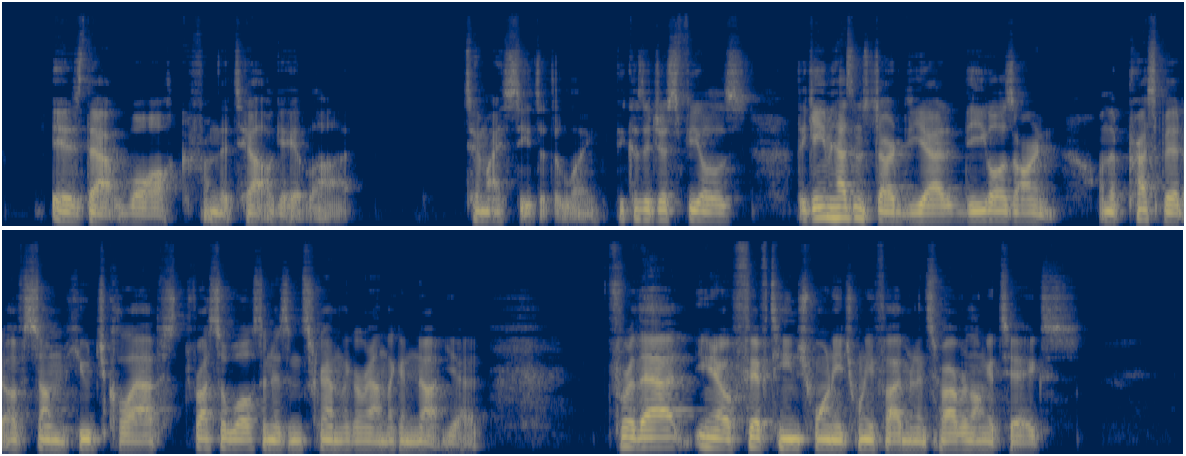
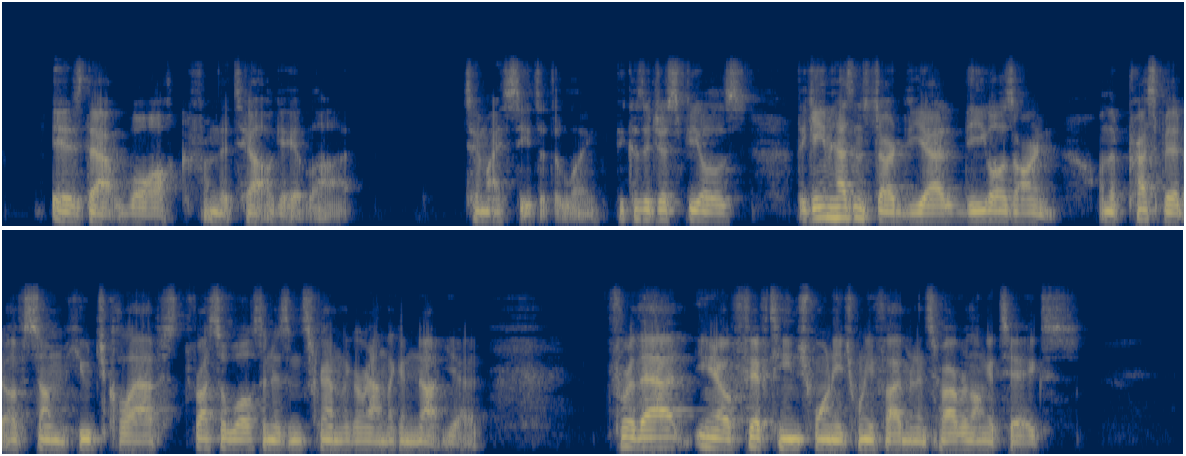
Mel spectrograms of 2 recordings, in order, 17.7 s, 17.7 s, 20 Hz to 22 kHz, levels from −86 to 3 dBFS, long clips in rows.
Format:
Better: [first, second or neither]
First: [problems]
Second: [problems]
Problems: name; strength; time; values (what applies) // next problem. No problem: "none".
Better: first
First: none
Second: garbled, watery; slightly; nothing above 8 kHz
